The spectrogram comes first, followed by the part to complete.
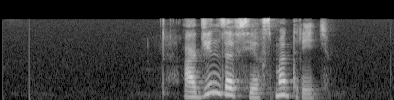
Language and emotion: Russian, positive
